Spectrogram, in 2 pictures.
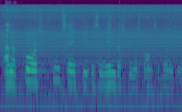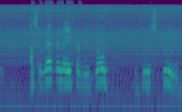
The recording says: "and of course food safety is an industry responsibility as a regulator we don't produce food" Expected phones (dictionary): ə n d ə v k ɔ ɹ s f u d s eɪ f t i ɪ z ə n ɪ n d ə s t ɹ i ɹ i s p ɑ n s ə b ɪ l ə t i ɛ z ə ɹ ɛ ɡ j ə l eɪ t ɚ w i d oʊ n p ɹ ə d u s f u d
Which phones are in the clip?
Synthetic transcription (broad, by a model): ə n ə v k ɔ ɹ s f u d s eɪ f t i ɪ z ə n ɪ n d ə s t ɹ i ɹ i s p ɑ n s ə b ɪ l ə t i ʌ z ə ɹ ɛ ɡ j ə l eɪ t ɚ w i d oʊ n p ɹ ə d u s f u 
